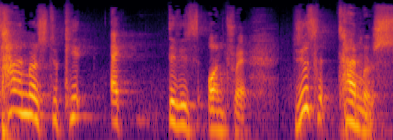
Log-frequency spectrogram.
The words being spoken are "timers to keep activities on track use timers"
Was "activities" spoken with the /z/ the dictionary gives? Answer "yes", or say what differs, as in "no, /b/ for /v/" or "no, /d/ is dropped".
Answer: no, /s/ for /z/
